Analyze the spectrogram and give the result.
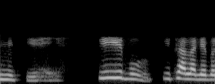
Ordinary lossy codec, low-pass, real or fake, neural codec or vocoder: none; 3.6 kHz; fake; codec, 16 kHz, 0.5 kbps, FunCodec, trained on Chinese and English, 25 frames a second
